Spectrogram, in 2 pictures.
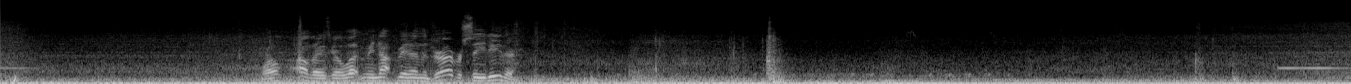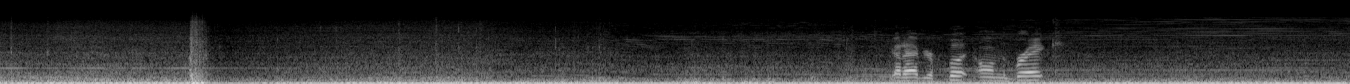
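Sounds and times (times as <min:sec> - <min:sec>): car engine idling: 0:00.0 - 0:27.0
sharp thump: 0:07.6 - 0:08.0, 0:15.4 - 0:15.7
steady electronic tone: 0:12.5 - 0:27.0.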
